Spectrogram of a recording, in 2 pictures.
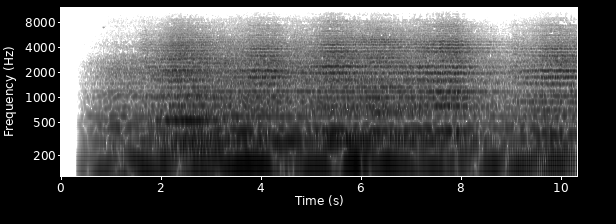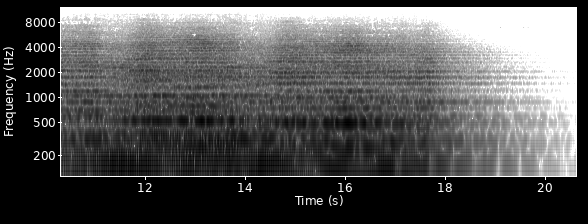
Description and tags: cinematic vio4
made with vst instruments by Hörspiel-Werkstatt Bad Hersfeld
ambience, ambient, atmosphere, background, background-sound, cinematic, dark, deep, drama, dramatic, drone, film, hollywood, horror, mood, movie, music, pad, scary, sci-fi, soundscape, space, spooky, suspense, thrill, thriller, trailer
